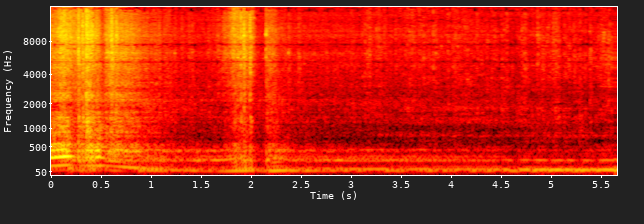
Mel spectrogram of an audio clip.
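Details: 1972 Datsun 240Z L24 on open header, first started with ether then running on gasoline with uncleaned carburetors; a rev blip then a low, loud, even idle on all six; normal idle.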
